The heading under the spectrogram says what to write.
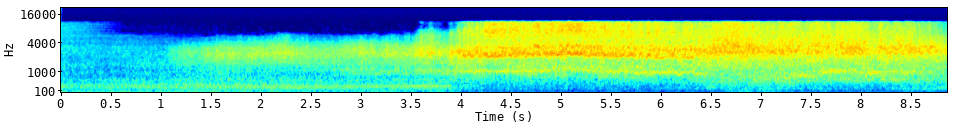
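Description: A black car's engine revs hard with rising pitch, then bursts into a loud, harsh roar with a hissing, screeching edge as the car races away at full speed; no one speaks.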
